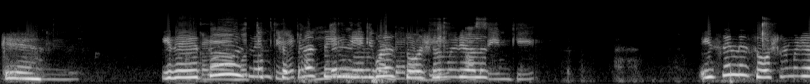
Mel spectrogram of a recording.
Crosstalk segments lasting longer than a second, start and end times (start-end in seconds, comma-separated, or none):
1.9-4.8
